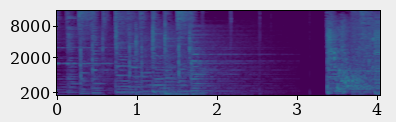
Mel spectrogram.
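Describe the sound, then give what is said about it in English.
A toilet flushes loudly as a car is flushed down it, in an advertisement for Cody and Sons Plumbing. A tonal, swirling whoosh fades over about three seconds, then a brief silence, then a sudden burst of rushing water as the toilet runs over. “Mommy, Jimmy flushed his car down the toilet, and now it's running over.”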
